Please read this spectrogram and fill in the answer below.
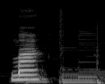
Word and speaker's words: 吗: Vamos a practicar la pronunciación de ma. Me, a, ma. Esa es la primera que hemos conocido el quinto tono, que no hay sonido.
